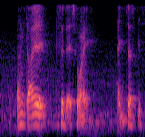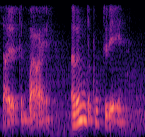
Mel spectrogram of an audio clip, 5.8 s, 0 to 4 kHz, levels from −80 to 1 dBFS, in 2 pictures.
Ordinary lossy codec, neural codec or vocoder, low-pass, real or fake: none; codec, 16 kHz, 1 kbps, X-Codec, HuBERT features, trained on general audio; 3.6 kHz; fake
